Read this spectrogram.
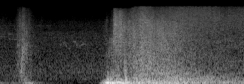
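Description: A crackling magic burst sounds as a spell resolves.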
